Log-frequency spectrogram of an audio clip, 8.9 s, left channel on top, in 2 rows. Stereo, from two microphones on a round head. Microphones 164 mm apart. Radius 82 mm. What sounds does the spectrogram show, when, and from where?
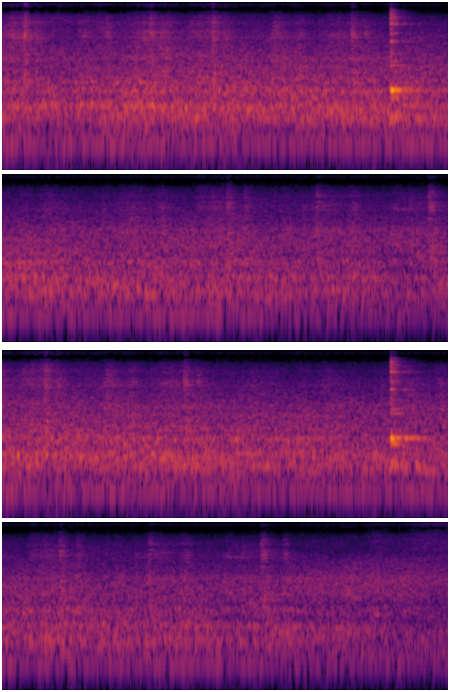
3.9 s a cowbell: 15° left (ahead or behind), 3 m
